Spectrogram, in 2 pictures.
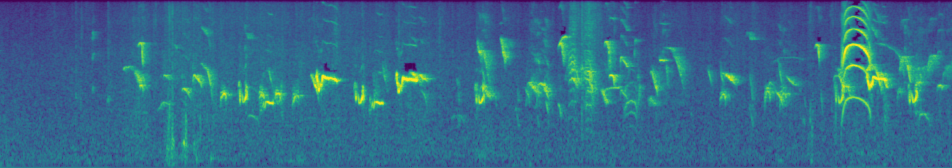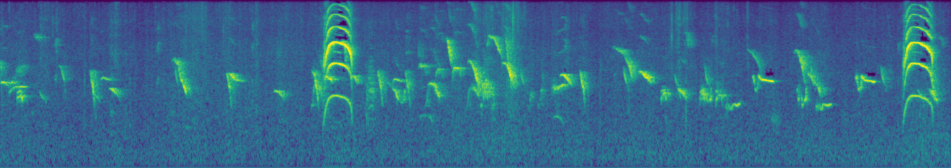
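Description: Songbirds chirping and whistling in a quick, busy run of short notes, starting a second or two in, with three louder arched whistled notes about thirteen, nineteen and twenty-eight seconds in.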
